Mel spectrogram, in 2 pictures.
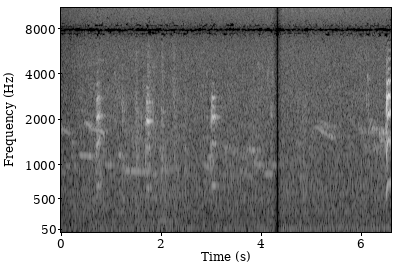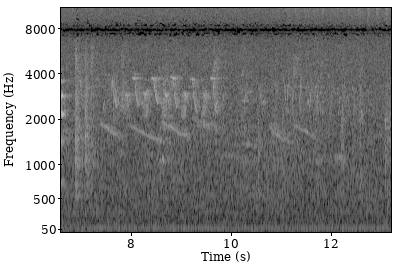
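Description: Aviary birds calling: four sharp, short yapping calls, the loudest about six and a half seconds in, over many soft downward-slurred chirps.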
